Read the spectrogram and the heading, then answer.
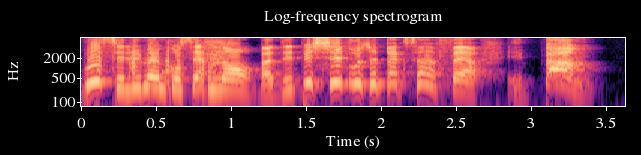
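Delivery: very high, loud, high-energy comic voice.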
